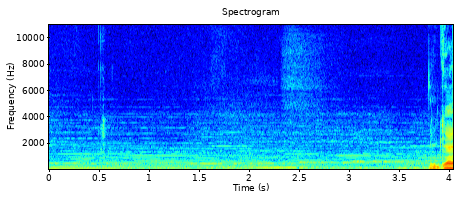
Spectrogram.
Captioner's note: kisses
